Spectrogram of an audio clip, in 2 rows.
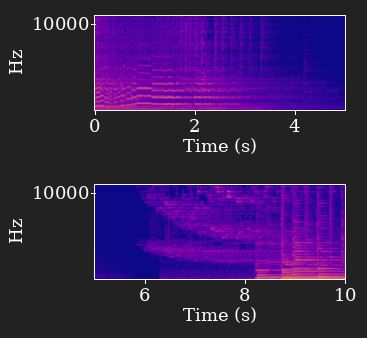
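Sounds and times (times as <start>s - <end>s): shimmering high chimes: 5.8s - 9.4s.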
